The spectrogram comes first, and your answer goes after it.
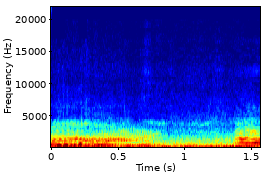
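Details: Sahiwal bull at the crowded Raniganj cattle market in Barishal, Bangladesh, on Thursday 28 November 2024: a single low, harmonic moo sliding gently downward through the short stretch, over steady market hubbub.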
